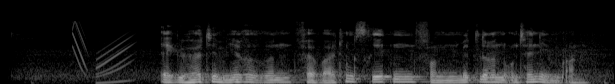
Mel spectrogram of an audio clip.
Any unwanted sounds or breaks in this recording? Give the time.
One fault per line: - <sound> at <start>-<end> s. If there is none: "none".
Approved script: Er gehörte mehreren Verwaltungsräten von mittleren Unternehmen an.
- chirp at 0.7-1.4 s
